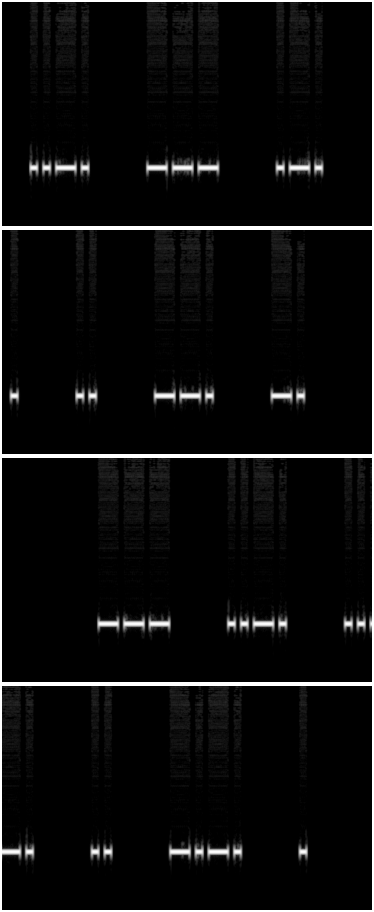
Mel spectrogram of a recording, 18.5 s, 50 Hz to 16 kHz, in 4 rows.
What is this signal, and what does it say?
Morse code, heard as a keyed tone, about 15 wpm, spaced as for 8 wpm, 1000 Hz. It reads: FOREIGN OFFICE
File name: qotdfiles / 8wpm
